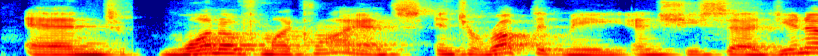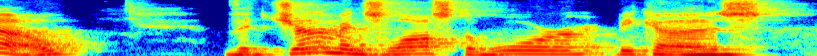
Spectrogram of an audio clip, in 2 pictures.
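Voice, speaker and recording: A man with an American accent speaks at a fairly slow pace in a fairly high pitch, his intonation lively, against a quiet background with audible room echo. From United States. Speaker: military historian; guest. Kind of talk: panel discussion. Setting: video call. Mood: reflective, slightly wry. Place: home room. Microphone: webcam.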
